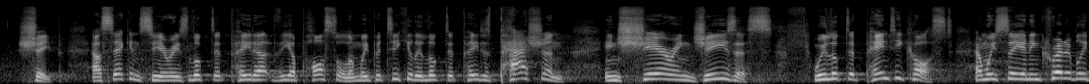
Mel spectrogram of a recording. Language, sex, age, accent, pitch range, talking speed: English, male, 30-49, Australian, 200-245 Hz, 155 wpm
